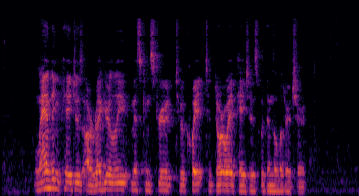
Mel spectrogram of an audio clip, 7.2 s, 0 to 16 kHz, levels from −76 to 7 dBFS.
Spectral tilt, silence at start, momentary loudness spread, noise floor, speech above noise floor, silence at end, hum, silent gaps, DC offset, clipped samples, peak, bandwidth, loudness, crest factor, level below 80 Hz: -5.5 dB/octave; 0.7 s; 10 LU; -61 dBFS; 35 dB; 1.1 s; none; none; under 0.1%; under 0.1%; -6 dBFS; 11.5 kHz; -26 LUFS; 20 dB; -54 dBFS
